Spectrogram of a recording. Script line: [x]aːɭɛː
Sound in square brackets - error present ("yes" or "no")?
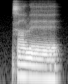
no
